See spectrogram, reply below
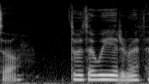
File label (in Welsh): "wir", Welsh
